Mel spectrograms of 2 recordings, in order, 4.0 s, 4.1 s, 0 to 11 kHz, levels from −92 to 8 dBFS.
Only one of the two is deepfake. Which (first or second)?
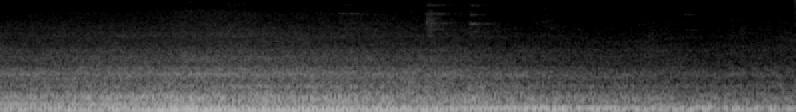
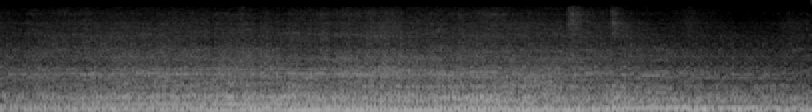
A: second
